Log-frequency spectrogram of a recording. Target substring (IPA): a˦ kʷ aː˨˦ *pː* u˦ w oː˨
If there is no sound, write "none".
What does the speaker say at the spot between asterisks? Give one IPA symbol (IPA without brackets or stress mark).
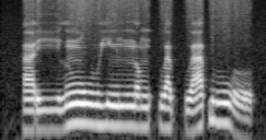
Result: ɓ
